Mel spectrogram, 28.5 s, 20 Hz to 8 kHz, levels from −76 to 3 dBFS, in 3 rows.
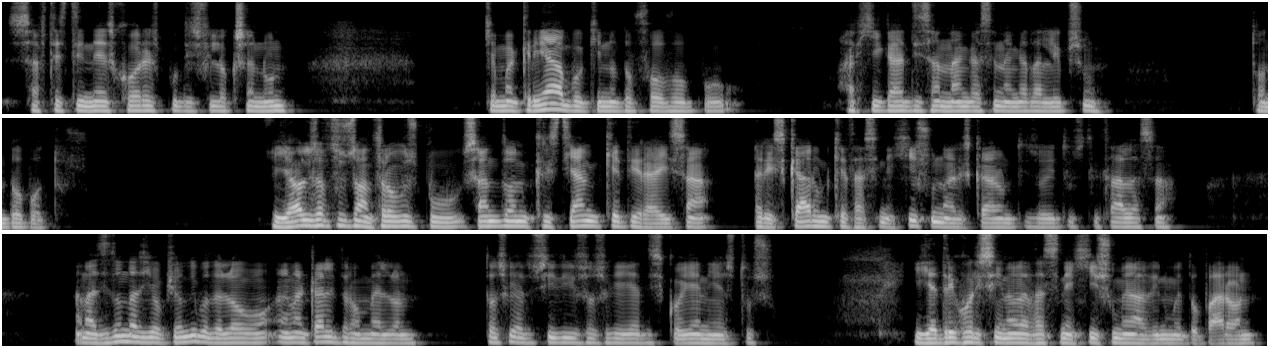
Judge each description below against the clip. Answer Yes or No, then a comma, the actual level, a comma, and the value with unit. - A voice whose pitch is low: Yes, low, 120 Hz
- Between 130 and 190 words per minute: Yes, average, 155 wpm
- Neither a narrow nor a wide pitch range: No, narrow, 2.1 semitones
